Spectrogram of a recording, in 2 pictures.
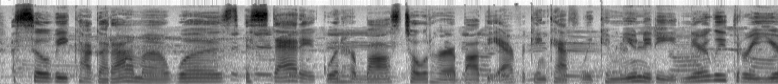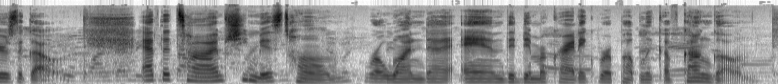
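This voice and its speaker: A woman radio reporter narrating a news feature in a measured, even delivery. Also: sits low, a crowd in the background.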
